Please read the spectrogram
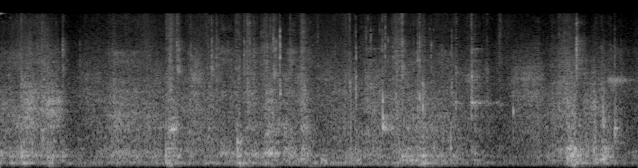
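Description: Handling sounds of camera gear being packed into a padded camera bag: fabric rustling with irregular light knocks and clicks as a rubber air blower and other accessories are pushed into the divider compartments.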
